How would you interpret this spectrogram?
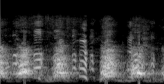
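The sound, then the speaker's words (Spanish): A dog barks inside, four times in quick succession, loud, mid-pitched woofs with a slightly whiny, harmonic edge, coming at a fairly steady rhythm with no talking over them. “¿Quién está ladrando dentro?”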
